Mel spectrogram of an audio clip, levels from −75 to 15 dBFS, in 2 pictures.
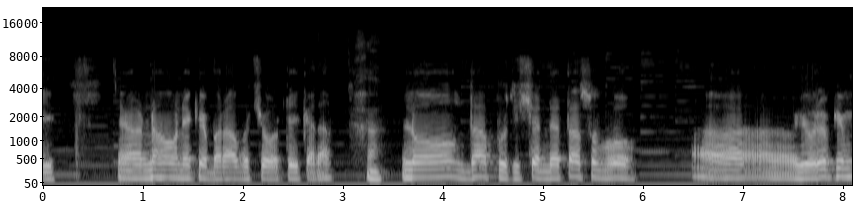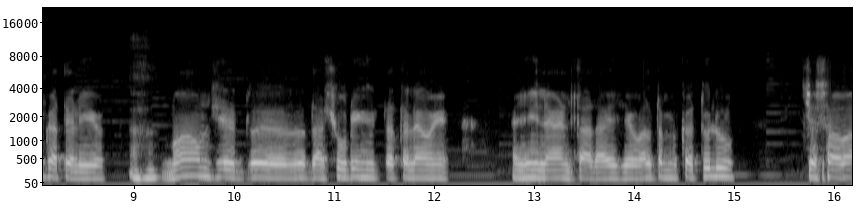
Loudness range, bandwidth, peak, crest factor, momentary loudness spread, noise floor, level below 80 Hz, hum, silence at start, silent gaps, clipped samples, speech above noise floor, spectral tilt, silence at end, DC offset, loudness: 2 LU; 8 kHz; -4 dBFS; 14 dB; 6 LU; -49 dBFS; -56 dBFS; none; 0 s; none; under 0.1%; 31 dB; -8 dB/octave; 0 s; 0.4%; -19 LUFS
